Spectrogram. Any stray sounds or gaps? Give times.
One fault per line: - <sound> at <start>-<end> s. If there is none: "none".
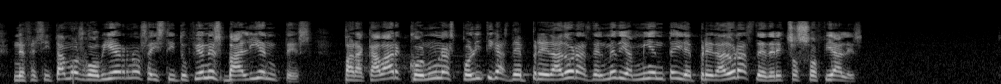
none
